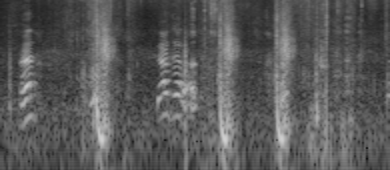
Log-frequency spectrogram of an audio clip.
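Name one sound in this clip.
A shoe slaps against a man's back again and again.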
